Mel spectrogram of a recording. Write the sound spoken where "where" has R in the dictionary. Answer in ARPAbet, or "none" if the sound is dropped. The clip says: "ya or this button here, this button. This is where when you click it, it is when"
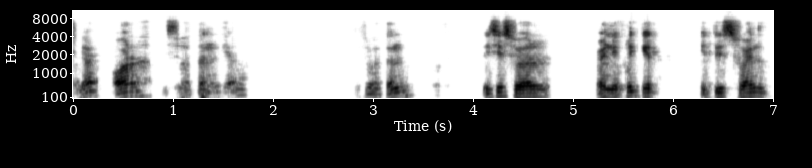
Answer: L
